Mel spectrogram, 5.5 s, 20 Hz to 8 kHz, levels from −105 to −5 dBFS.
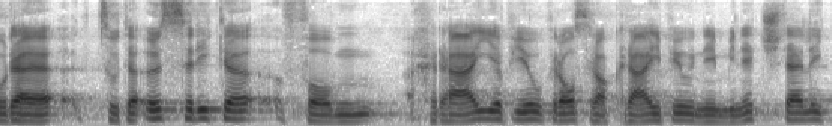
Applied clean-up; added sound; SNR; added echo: none; none; none; none.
